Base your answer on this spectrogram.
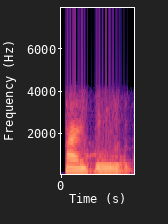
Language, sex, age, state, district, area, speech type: Punjabi, female, 45-60, Punjab, Jalandhar, rural, conversation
